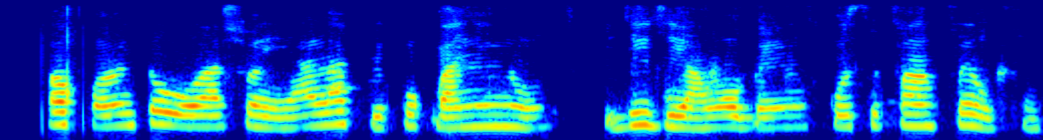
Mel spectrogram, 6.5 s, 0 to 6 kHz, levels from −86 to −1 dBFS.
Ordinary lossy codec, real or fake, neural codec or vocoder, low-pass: MP3, 48 kbps; real; none; 5.4 kHz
